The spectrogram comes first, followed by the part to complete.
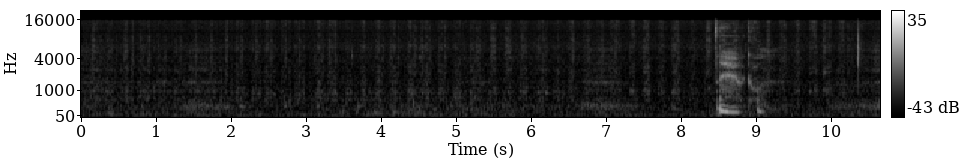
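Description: Faint scratching of a Prismacolor coloured pencil on paper, worked in tiny circles (scumbling) with firm pressure.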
